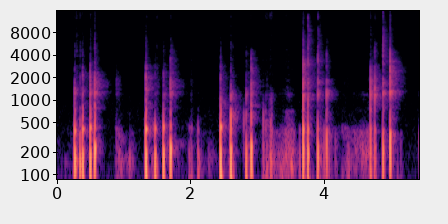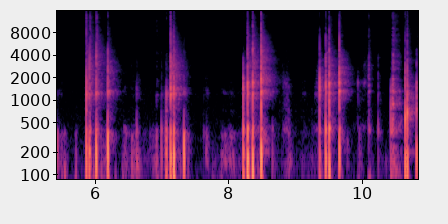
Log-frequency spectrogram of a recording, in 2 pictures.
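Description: A white round styrofoam plate is moved around close to the microphone while long nails and fingertips tap and scratch its surface. Quick clusters of sharp, dry clicks and taps come about once a second, with softer squeaky, crackly scrapes in between. Each tap stops almost instantly with no ring.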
